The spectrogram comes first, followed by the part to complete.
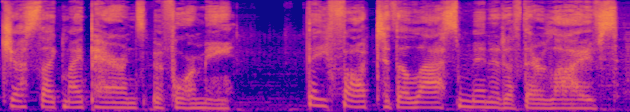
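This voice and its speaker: An actress playing a mysterious former patroller in a video game, composed, firm and solemn. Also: female voice, sits low, moderate pace, faint music behind, close to an everyday voice. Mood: resolute. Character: mysterious, resolute former patroller woman, cool and secretive. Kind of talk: dramatic video game voice acting.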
